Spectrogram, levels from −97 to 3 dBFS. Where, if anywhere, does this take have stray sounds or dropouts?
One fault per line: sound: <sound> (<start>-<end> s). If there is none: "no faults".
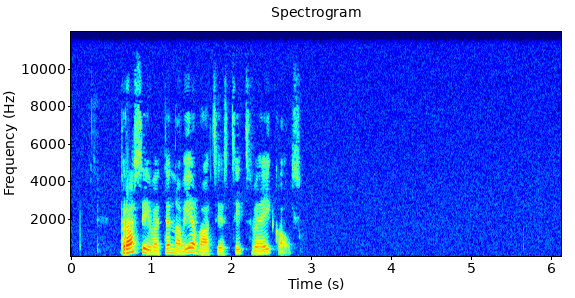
no faults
